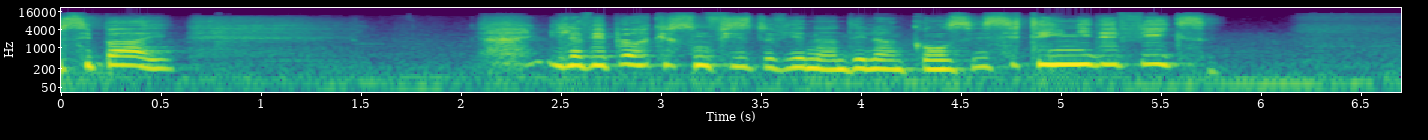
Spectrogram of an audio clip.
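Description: A woman speaks with feeling, close by.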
